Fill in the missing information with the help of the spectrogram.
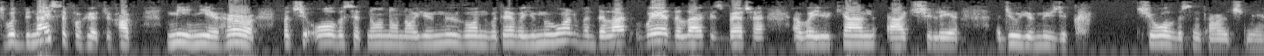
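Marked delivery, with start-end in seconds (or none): none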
